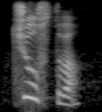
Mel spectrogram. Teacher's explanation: например лестница произносится без звука т сердце произносится без звука д чувство производится без звука в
